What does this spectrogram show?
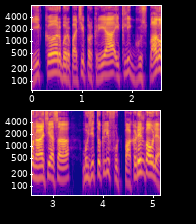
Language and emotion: Goan Konkani, angry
